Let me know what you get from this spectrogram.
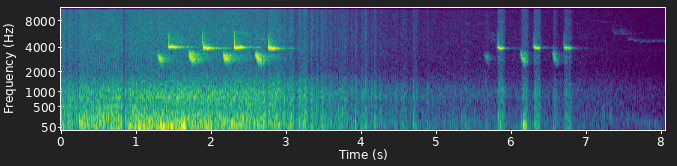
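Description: A small songbird repeating a high two-note phrase, a lower note then a higher one, about twice a second, in two runs of four. A steady outdoor background hiss fades out about halfway through.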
